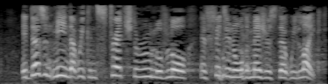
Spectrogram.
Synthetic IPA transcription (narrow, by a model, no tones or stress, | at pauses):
ɨt̚d̥ʌzɨ̃nmĩnðət̚wikɨ̃nstɹ̥ɛt͡ʃðəɹulˠʌvlɔɨ̃nfɪɾɨ̃nɔlˠðəmɛʒə˞zðɨt̚wilaɪk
